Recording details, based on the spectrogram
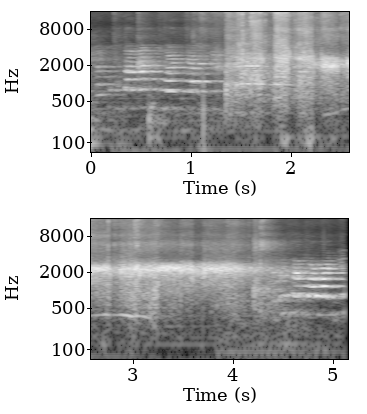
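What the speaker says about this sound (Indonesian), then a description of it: "Tepuk tangan buat Cakri." Applause breaks out for a student named Cakri during a classroom geography lesson, a few seconds of mixed clapping with voices speaking over it throughout.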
